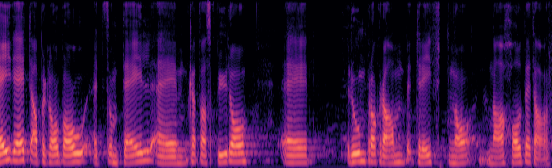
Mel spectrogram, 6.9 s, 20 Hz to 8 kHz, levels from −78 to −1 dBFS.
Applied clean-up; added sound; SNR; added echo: none; none; none; none.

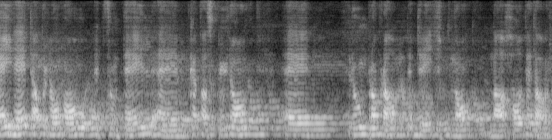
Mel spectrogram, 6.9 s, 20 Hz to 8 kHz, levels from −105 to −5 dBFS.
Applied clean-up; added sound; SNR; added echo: none; none; none; reverberation time 1.8 s.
